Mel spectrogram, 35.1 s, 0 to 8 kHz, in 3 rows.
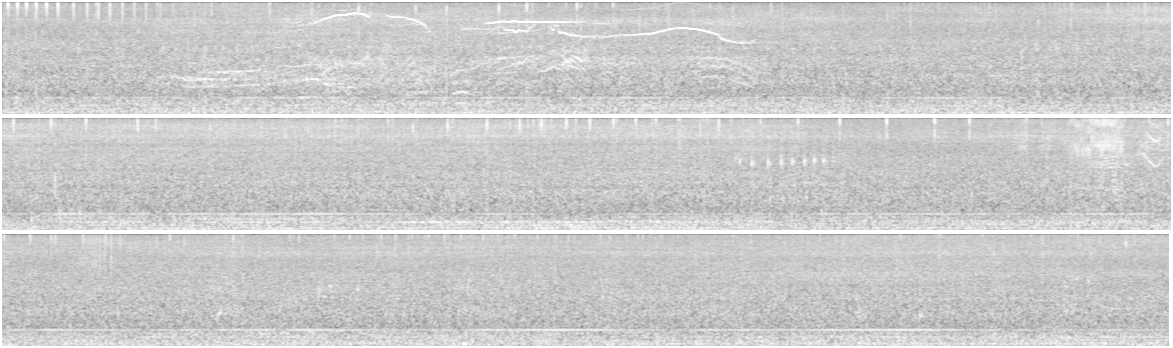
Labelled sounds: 2.0	2.4	killer whale, southern resident, 1.1 to 1.2 kHz
3.2	4.2	killer whale, southern resident, 4.4 to 5.9 kHz
4.8	5.8	killer whale, southern resident, 4.4 to 4.7 kHz
6.6	7.5	killer whale, southern resident, 2.5 to 3.9 kHz

